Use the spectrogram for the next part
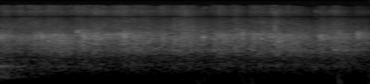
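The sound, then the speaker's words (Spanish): A church audience during a sermon claps together in a steady, dense wash of applause that holds at an even loudness for a few seconds, with no voices standing out. “Vamos del otro aplauso fuerte.”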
